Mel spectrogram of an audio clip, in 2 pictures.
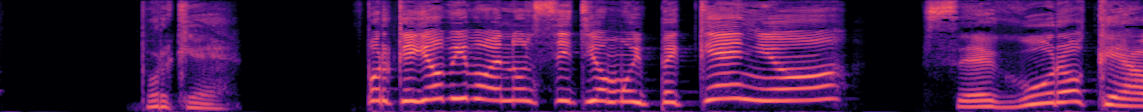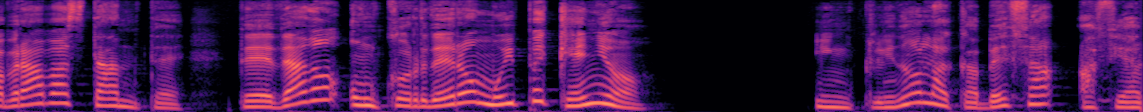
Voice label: Spanish kid book

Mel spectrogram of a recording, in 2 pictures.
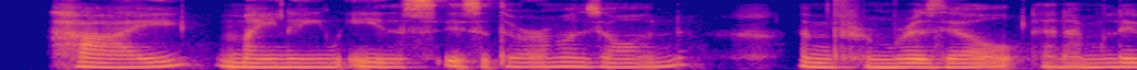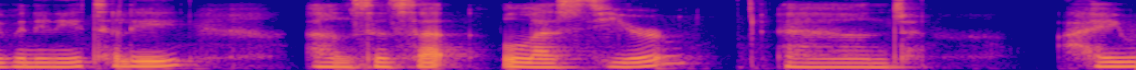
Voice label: Presentation english

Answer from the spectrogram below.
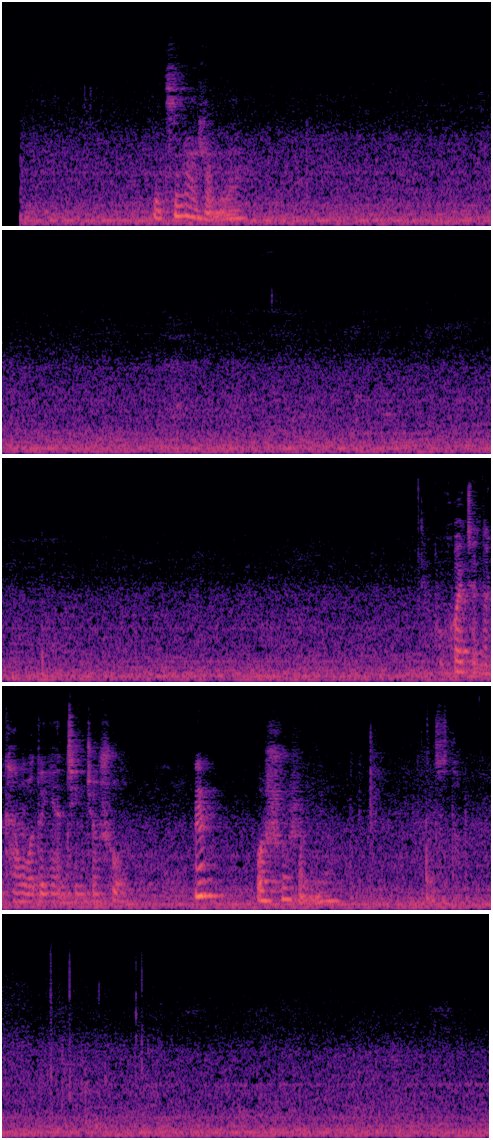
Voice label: Chinese exercise

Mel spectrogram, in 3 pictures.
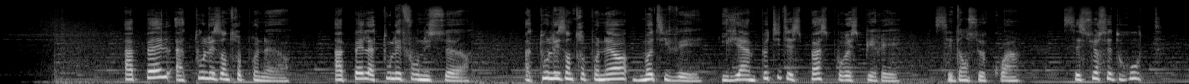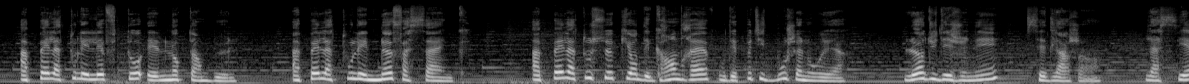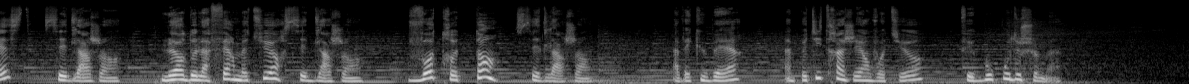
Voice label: french; UBER

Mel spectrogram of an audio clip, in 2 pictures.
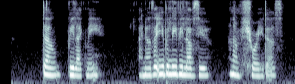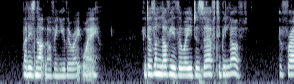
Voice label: English Reel audiobook style

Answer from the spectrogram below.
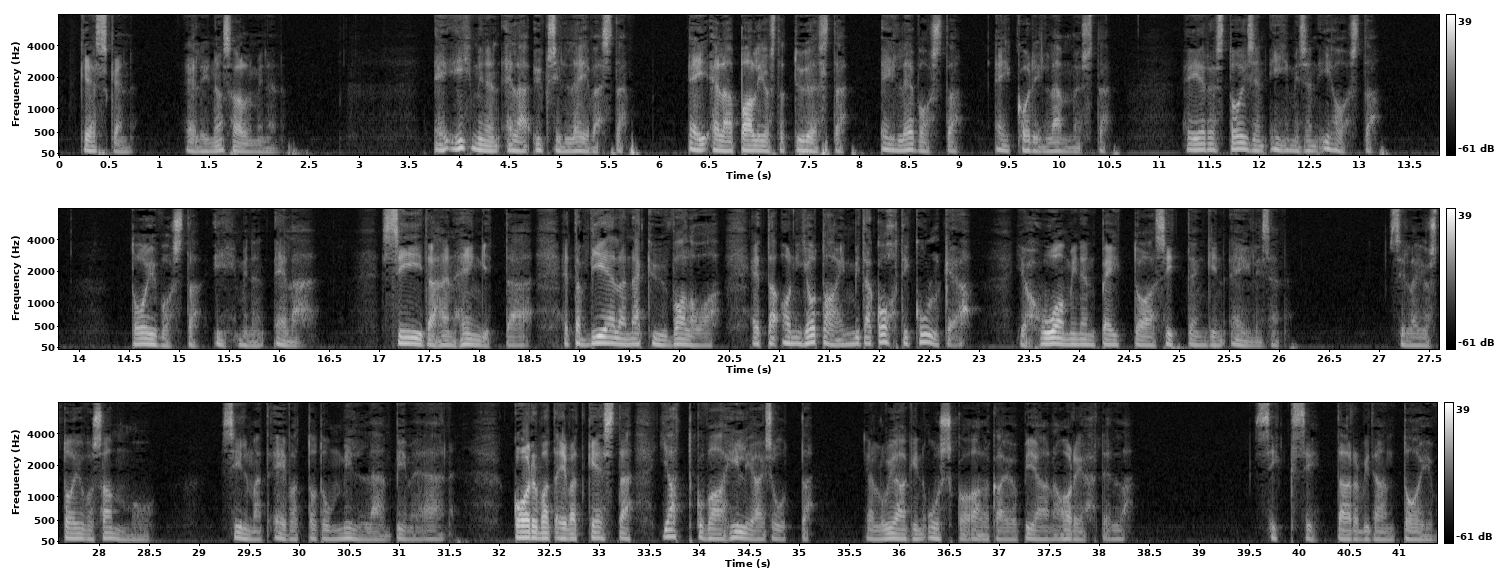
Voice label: multilingual voicereel

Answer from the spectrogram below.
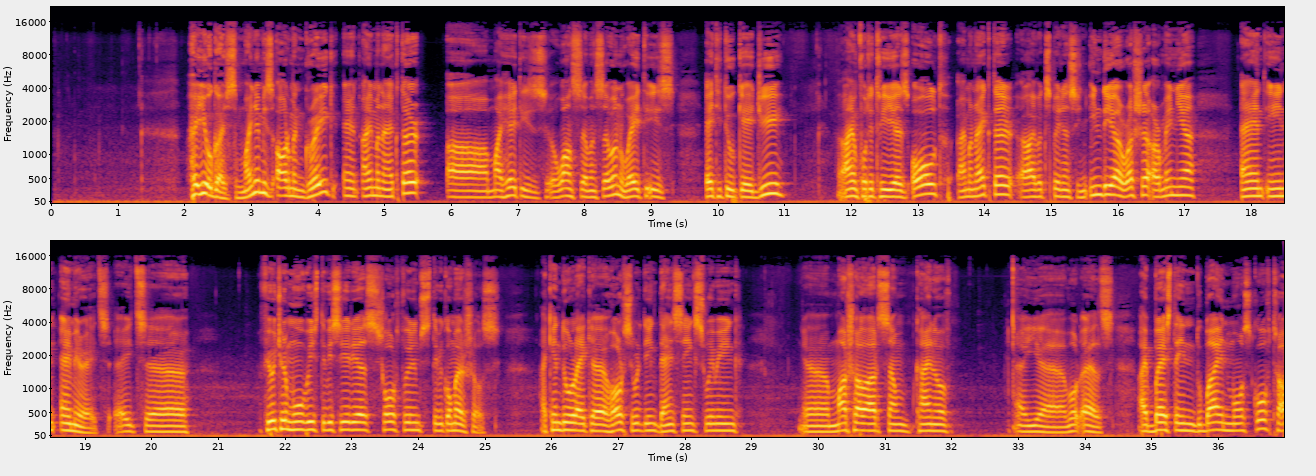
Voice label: English

